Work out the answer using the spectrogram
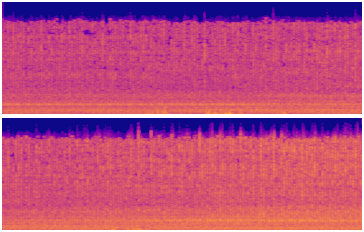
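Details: Big turbo FSI engine build idling with a fairly regular light knock about three times a second over the hum; the engine has sounded odd since first start, and the source is still unknown and under investigation.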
